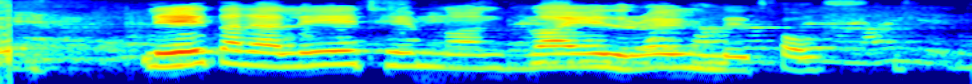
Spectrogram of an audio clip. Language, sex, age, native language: Icelandic, male, 18-19, Icelandic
